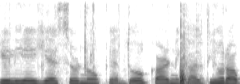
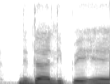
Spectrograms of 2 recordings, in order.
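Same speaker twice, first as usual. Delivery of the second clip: usual speaking voice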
